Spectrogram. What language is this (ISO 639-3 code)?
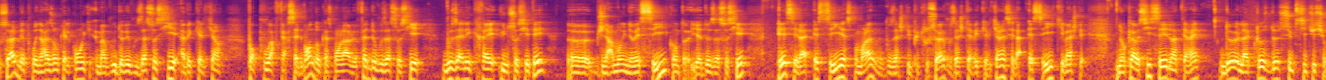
fra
